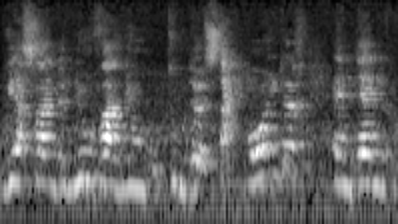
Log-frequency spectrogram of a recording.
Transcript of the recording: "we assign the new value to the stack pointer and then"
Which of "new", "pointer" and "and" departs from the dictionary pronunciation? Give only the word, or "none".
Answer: pointer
